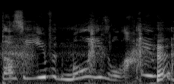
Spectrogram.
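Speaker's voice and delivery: put-on cartoonish voice, pitched way up. Mocking the other speaker's line: Gru from Despicable Me voice. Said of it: "you sounded like, um, Gru from Despicable Me".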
